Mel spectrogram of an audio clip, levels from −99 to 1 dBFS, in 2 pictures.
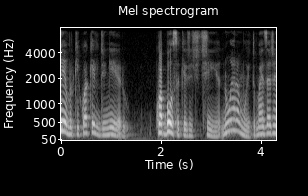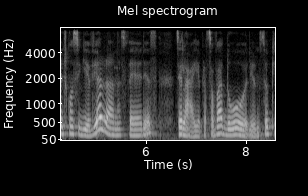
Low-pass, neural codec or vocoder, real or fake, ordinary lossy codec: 7.2 kHz; none; real; none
